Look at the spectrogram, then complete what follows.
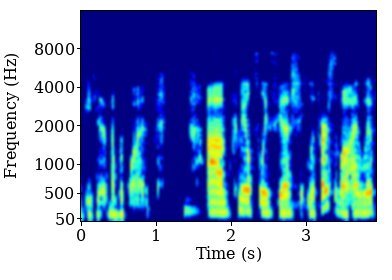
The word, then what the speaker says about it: Camille Telicia: very excited to be here number one um camille telisia first of all i live for people saying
